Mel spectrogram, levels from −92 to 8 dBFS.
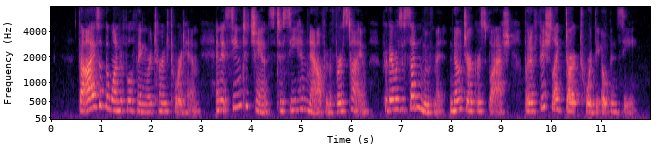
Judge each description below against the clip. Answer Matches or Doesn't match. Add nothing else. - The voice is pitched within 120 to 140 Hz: Doesn't match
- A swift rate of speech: Matches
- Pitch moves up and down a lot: Doesn't match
